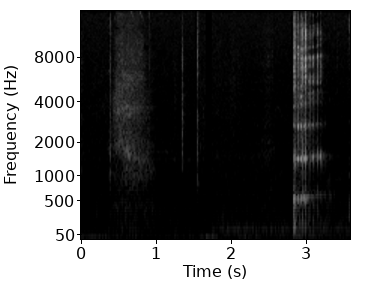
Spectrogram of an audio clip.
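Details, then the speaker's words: Female streamer who says she burps a lot: a short, sharp burp after a faint breath and a few clicks in a quiet room. "also for everyone who's new here I do burp a lot"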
